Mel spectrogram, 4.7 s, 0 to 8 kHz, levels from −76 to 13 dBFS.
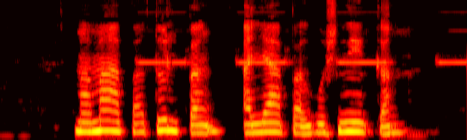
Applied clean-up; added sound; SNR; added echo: classical method Wiener filter.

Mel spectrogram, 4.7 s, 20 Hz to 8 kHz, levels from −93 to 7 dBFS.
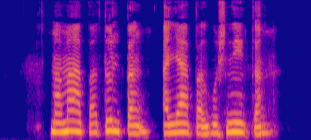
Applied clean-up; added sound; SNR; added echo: neural mask model Resemble Enhance denoiser.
